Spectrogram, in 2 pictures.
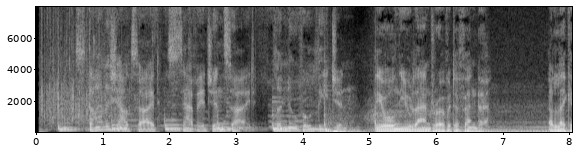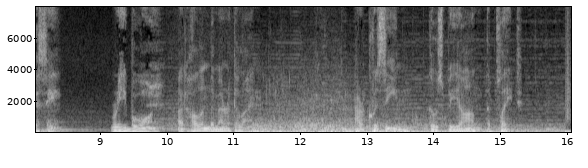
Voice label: Commercial all accents

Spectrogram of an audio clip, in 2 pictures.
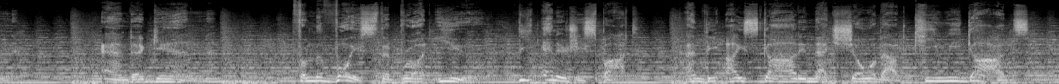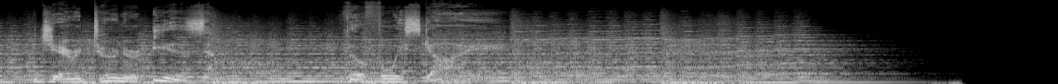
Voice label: Epic Trailer; en-AU

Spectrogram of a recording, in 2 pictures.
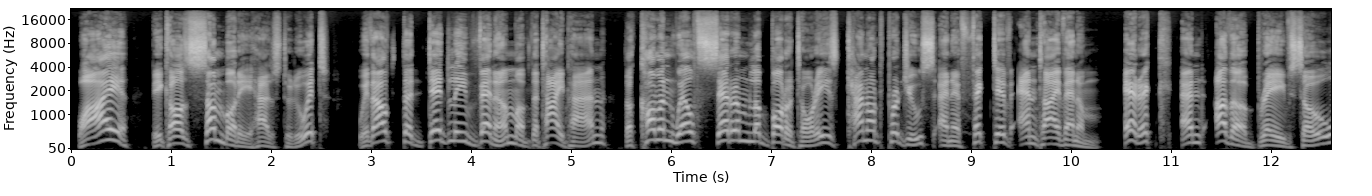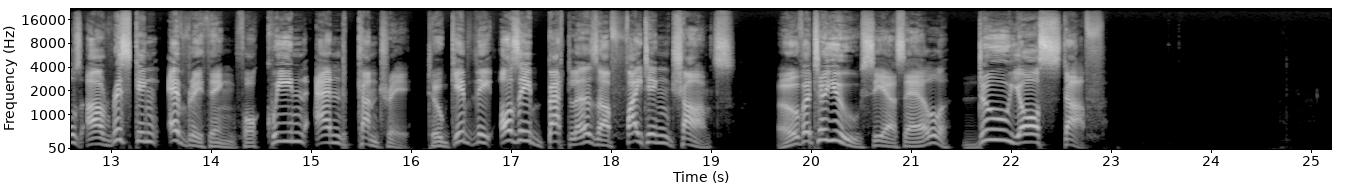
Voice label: Newscaster Reptile; en-AU

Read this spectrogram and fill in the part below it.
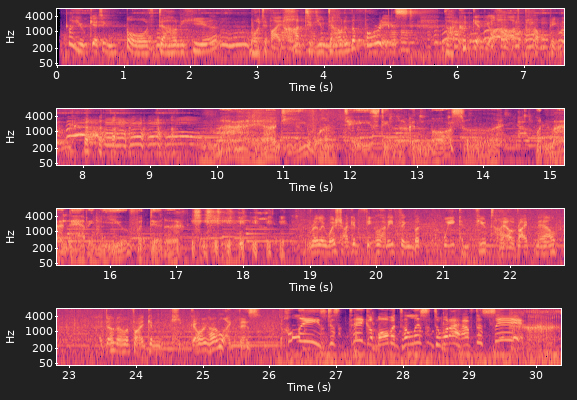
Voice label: Character

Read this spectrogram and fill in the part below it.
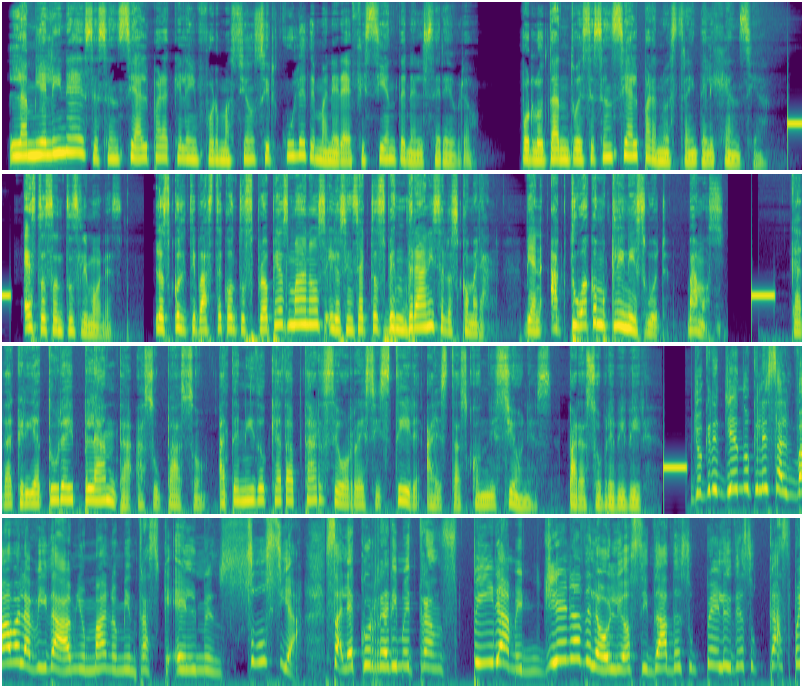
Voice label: Spanish

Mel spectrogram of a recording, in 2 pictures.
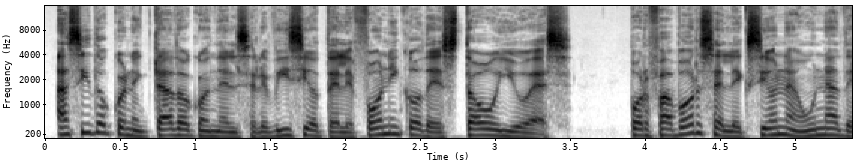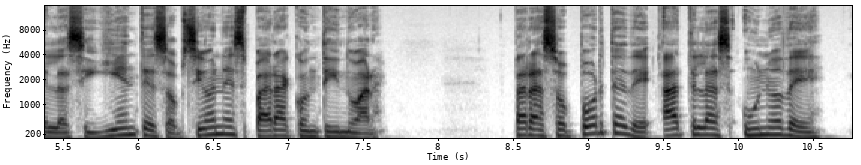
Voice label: IVR

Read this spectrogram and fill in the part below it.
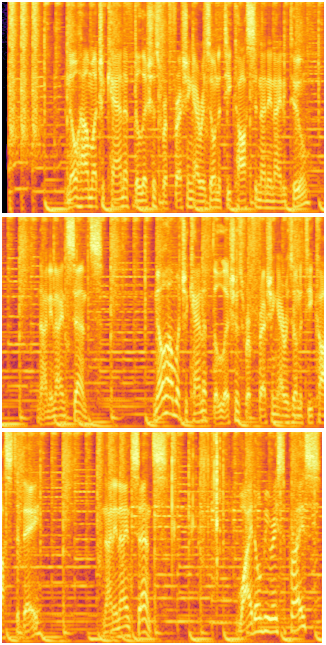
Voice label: Commercial

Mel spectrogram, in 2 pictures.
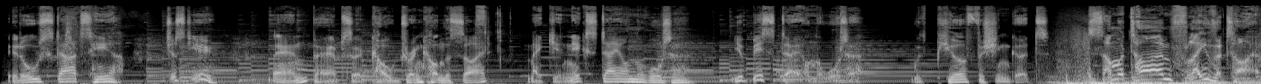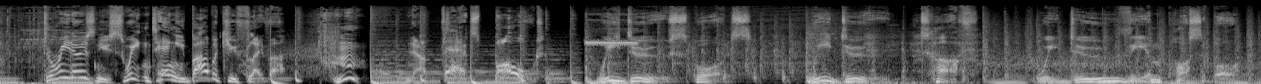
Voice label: Commercial, en-NZ

